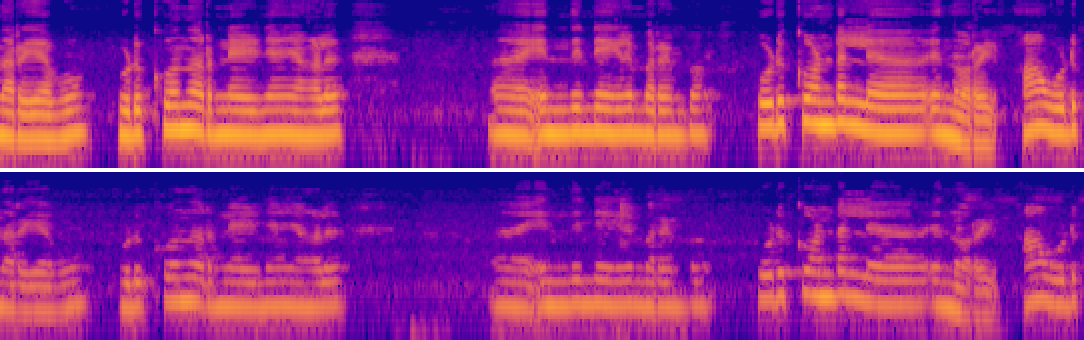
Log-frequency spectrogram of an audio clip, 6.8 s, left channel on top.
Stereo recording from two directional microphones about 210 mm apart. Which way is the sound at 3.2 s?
35° left (ahead or behind).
